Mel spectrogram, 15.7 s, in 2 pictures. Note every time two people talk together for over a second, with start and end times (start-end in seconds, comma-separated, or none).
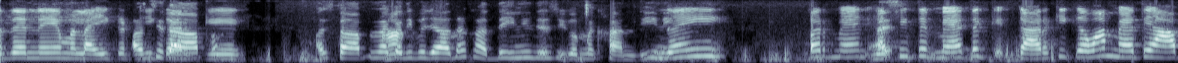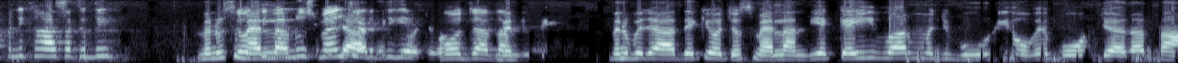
9.2-11.3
